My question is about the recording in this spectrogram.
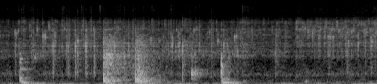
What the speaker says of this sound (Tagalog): Prituho natin saglit.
